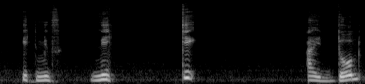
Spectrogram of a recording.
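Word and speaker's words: にっき: It means nikki. I don't pronounce tsu anymore. Nitsuki like this. Nitsuki, not like this. When tsu is small, then I pronounce nikki.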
